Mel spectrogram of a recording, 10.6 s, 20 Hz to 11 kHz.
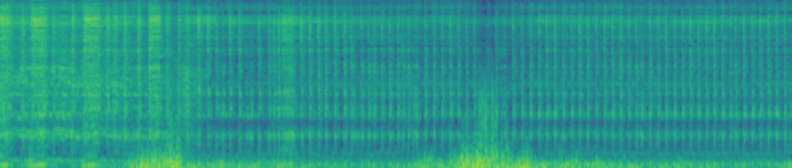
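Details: Freshly rebuilt Honda QR50 two-stroke started outdoors in the yard, oil topped up, little petrol in, new carb fitted: crisp steady rattle picking up cleanly on two short throttle blips; normal running.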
